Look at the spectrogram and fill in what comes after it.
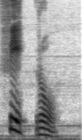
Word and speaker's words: whero: Do you notice how we're rolling our R? Ro. So put together, it's whero.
